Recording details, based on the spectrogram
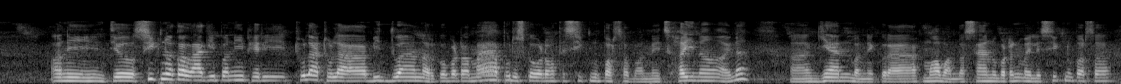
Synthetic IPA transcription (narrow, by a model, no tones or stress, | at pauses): ʌnit̪josiknʌkʌlaɡipʌnipʰeɾiʈʰulaʈʰulabid̪wanʌɾukobaʈʌmaapuɾuskobaʈʌmʌt̪ʰːesiknupʌrt͡sʰʌbʱʌnːet͡sʰʌjnʌɦʌjnʌ | ɡjanbʱʌnːekuɾamʌbʱʌnd̪ʌsanobaʈʌnimʌjlesiknupʌrt͡sʰʌ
